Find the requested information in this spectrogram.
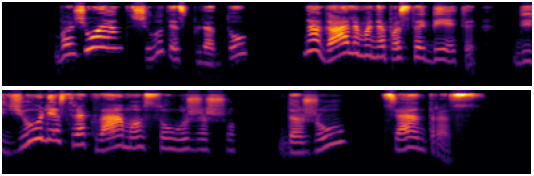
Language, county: Lithuanian, Kaunas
